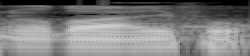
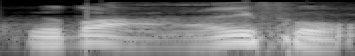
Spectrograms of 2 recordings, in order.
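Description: First: يضاعف said "yudaa'ifu", long aa; long aa and single ayn in يضاعف; majority reading. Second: يضعف said "yuda''ifu", doubled ayn; short a, then doubled ayn in يضعف; variant reading. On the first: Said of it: "والباقون". (يضاعف بالألف وتخفيف العين) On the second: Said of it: "قرأ ابن كثير". (يضعف بتشديد العين دون ألف) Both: Shown as a demonstration.

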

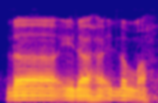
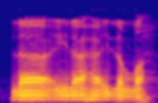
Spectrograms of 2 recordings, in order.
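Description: The two takes are said the same way.

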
